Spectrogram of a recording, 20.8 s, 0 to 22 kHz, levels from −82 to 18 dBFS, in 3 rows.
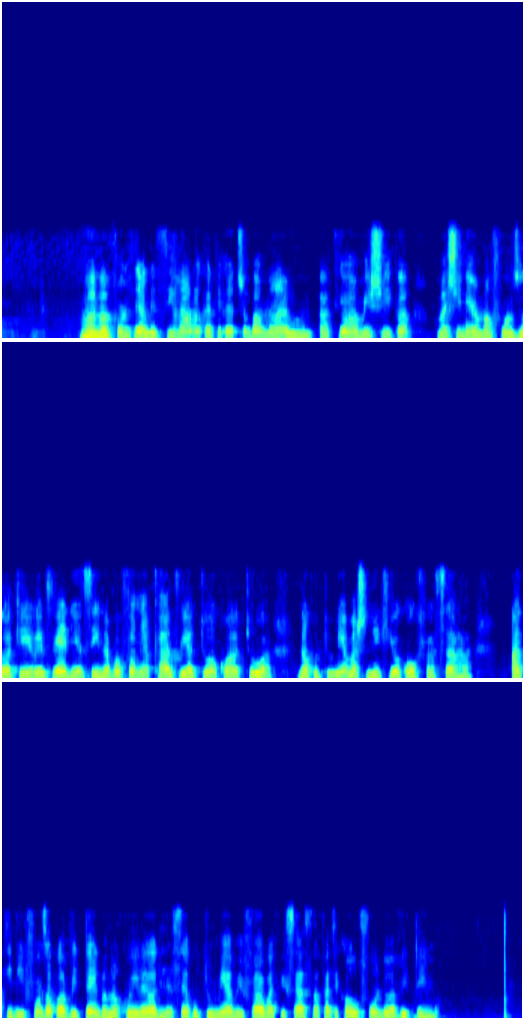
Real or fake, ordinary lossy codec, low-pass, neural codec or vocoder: fake; Opus, 24 kbps; 7.2 kHz; codec, 16 kHz, 1.1 kbps, Voila-Tokenizer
